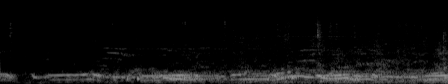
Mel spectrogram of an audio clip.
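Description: Johnson line racing pigeons cooing nearby, a continuous overlapping run of soft, low, warbling coos from several birds, with faint background noise and no speech.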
